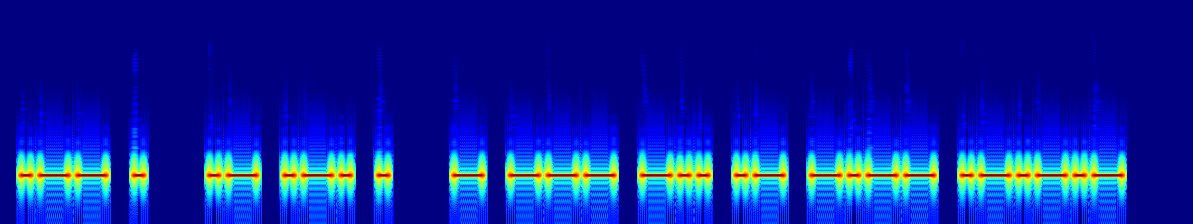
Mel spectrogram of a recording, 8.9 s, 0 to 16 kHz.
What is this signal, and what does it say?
Morse code, heard as a keyed tone, about 17 wpm, 700 Hz. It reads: WE ARE TODAY.
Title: Sentences from Top 1000 Words - Review Part 4 - 17wpm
